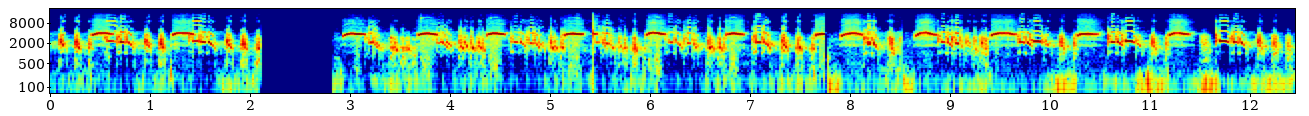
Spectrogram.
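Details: Grey francolin giving a long run of loud harsh calls, whistled high notes mixed with rasping chatter, repeated about every second, with a brief silent gap.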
